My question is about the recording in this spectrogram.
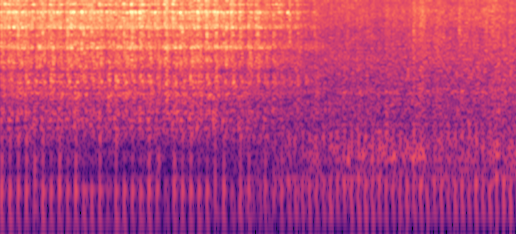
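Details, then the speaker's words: Go-kart small single-cylinder engine after valve adjustment, which cured poor idle and hard cold starting: even thumping at a quick idle with no misses. Normal idle. "but I mean it's idling much better super cold start"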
